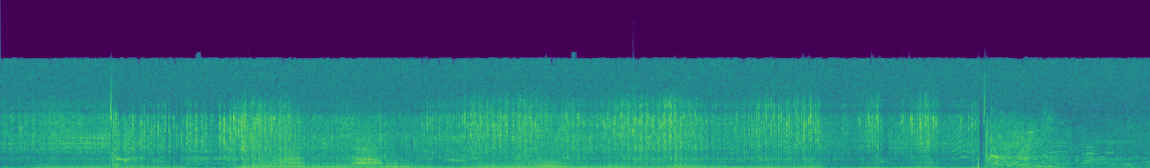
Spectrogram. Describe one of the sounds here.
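An engine roars and revs hard as a vehicle churns through mud.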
